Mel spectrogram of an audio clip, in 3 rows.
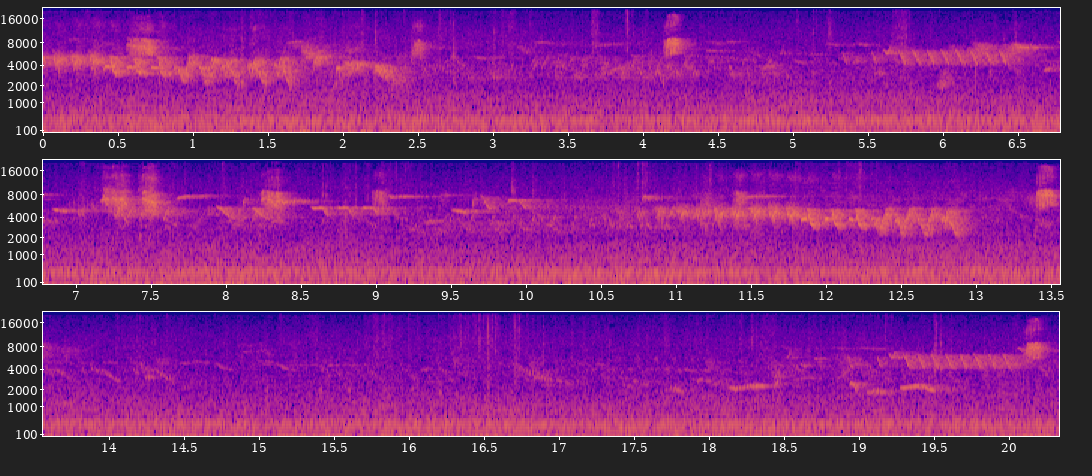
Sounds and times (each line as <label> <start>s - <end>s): background noise 0.0s - 20.3s
bees 0.0s - 20.3s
